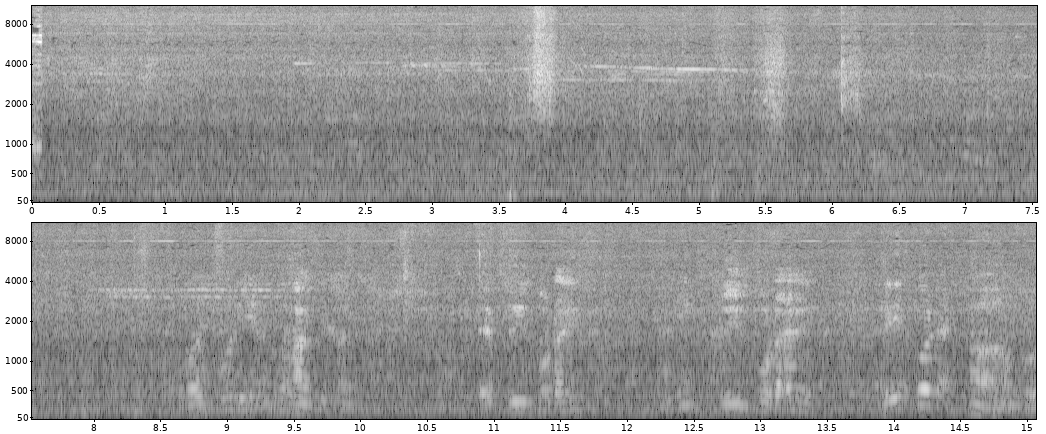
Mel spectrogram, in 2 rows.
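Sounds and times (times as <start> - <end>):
train wheels rumbling on rails: 3.5 - 8.7.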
